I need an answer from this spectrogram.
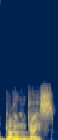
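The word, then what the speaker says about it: Gutekunst: Gutenkeist. – Gutenkeist. That's a very Green Bay Packers GM name, I will say. – Absolutely, yeah. German Midwestern guy. – Yes, a little hefty. – Yeah. – Gutenkeist.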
